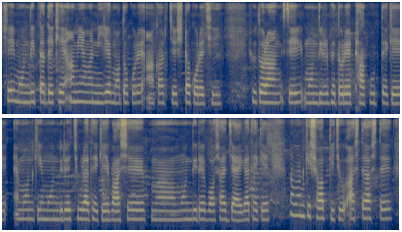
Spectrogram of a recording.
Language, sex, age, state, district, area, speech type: Bengali, female, 18-30, West Bengal, Paschim Medinipur, rural, spontaneous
